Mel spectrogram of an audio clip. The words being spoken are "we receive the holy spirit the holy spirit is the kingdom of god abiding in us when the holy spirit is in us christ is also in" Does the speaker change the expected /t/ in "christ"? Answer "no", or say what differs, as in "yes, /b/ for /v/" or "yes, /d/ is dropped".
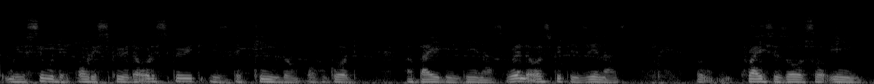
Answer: no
